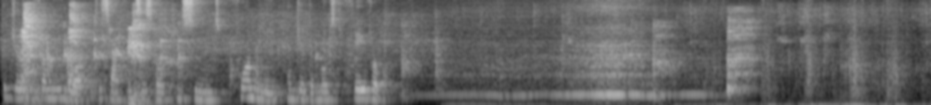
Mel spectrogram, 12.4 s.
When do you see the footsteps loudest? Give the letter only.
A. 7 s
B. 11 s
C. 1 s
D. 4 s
B.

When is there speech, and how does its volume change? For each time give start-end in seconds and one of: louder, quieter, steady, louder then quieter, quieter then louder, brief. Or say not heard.
0.0-5.2 steady.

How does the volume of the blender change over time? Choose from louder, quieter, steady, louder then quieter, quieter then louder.
louder then quieter.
